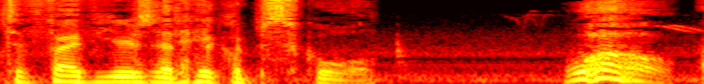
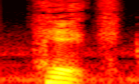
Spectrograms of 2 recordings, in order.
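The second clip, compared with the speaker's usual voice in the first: hiccup; 2 semitones lower, 4 dB quieter than usual. Acted. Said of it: "I think you have the hiccups".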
